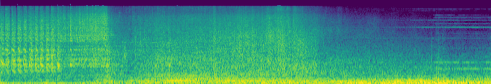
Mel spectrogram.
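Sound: car speeding away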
